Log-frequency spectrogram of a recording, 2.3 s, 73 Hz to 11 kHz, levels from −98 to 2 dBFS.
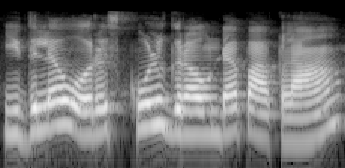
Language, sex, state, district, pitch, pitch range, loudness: Tamil, female, Tamil Nadu, Nilgiris, 215 Hz, 200-245 Hz, -13 LUFS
